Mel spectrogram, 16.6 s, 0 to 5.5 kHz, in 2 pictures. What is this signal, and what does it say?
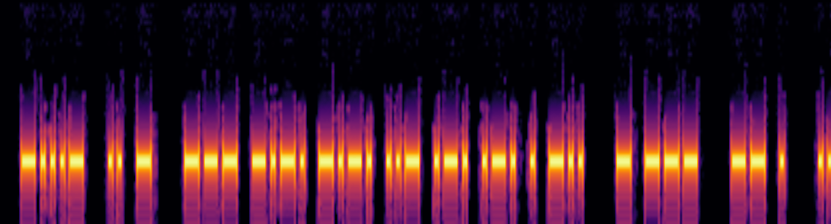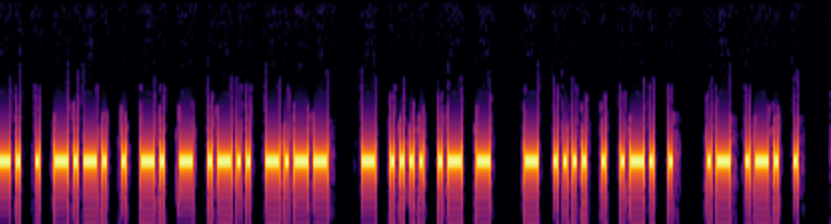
Morse code, heard as a keyed tone, about 25 wpm, 600 Hz. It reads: <BT> IT OCCURRED TO ME RECENTLY THAT THERE ARE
